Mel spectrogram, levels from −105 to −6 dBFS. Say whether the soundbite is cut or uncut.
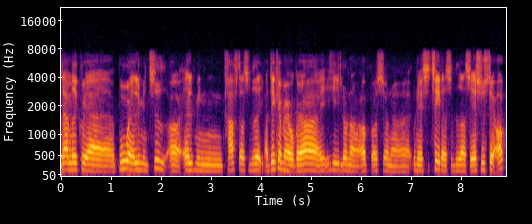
cut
